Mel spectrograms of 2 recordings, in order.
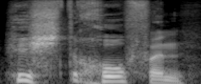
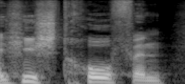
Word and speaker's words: Richthofen: era o sobrenome dele, Richthofen. Na verdade, de onde que ele era, a pronúncia é um pouco diferente da minha, né? Richthofen.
